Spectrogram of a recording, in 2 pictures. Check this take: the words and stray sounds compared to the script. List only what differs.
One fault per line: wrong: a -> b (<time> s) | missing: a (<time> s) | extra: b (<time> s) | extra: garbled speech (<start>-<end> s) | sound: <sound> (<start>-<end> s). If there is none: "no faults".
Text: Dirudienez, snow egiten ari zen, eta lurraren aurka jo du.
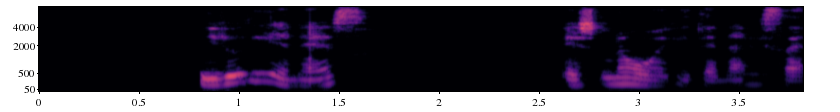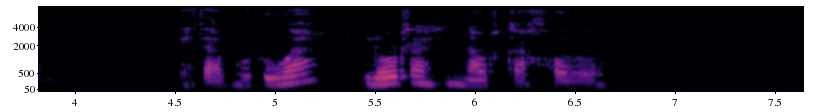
extra: burua (4.8 s)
